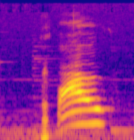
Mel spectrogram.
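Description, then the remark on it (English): A cat gives a short chirp followed by one drawn-out, rising and falling meow, clear against a quiet background with no talking. “meowing at you.”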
